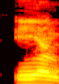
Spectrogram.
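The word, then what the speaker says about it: 이응: अब जो ईयंग है ना अगर ये स्टार्ट पे आता है तो इसकी कोई आवाज़ नहीं, साइलेंट है, खामोश लिखा हुआ है। अगर ये सेंटर में आता है तो फिर भी ये साइलेंट होगा। अगर ये एंड पे आता है तो इंग की आवाज़ देगा, आई एन जी की आवाज़ होती है, तो ये उसकी आवाज़ देगा।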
